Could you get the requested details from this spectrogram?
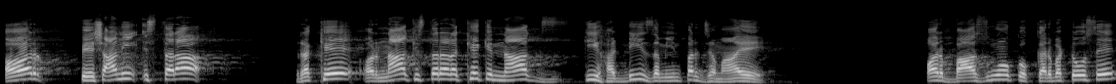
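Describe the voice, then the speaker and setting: A man with a notably high voice gives a religious lesson. He talks straight to his listeners, patiently repeating each step and sounding out letters one by one. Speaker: religious teacher. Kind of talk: religious instruction talk.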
